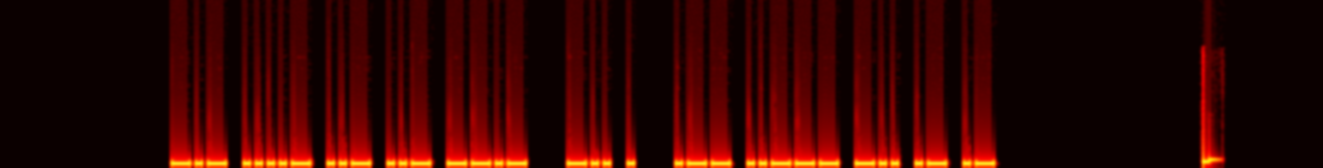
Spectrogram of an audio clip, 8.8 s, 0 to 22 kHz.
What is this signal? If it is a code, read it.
Morse code, heard as a keyed tone, about 30 wpm, 700 Hz. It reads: K4UUQ DE W2DAA
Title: USA Callsign DE Callsign - 5 Characters - 30wpm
